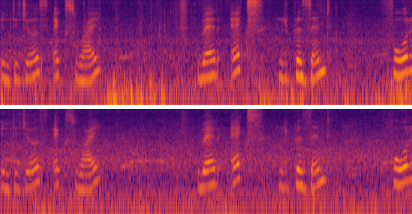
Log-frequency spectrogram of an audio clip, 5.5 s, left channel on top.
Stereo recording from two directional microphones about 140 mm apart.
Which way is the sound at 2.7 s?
55° left (ahead or behind).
